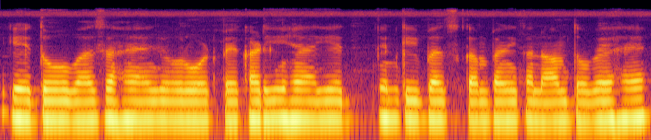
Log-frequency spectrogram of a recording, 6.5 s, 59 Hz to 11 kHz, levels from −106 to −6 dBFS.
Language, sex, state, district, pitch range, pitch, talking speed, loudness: Hindi, male, Chhattisgarh, Bilaspur, 125-130 Hz, 125 Hz, 165 wpm, -15 LUFS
